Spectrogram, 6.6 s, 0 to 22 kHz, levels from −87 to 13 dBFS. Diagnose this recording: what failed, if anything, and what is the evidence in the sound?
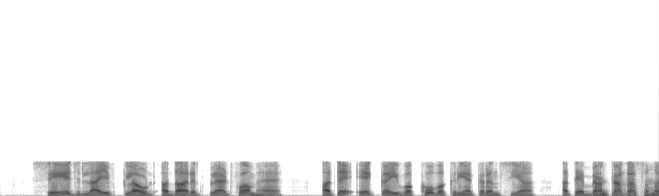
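A codec payload misread hits the last part of this speech clip, from 5.94 s to the end at 6.59 s. The fault is at the codec stage. The G.726 ADPCM code words arrive with their bit order reversed. The decoder accepts each word as valid, but it reads the wrong difference values and steers its adaptive prediction off course, so the speech drowns in harsh, rasping distortion. On a spectrogram, dense broadband grit fills the band up to the 4 kHz telephone limit and smears out the harmonics. The waveform turns ragged and noise-like. Before the fault, the telephone band carries only the light hiss expected from ADPCM, consistent with a 32 kbit/s mode.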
